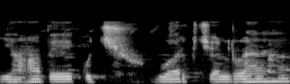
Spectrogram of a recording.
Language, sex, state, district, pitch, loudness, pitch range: Hindi, male, Chhattisgarh, Rajnandgaon, 125 Hz, -17 LUFS, 120-125 Hz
